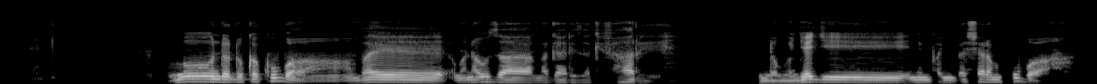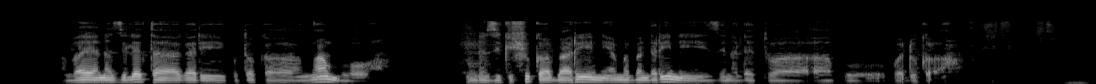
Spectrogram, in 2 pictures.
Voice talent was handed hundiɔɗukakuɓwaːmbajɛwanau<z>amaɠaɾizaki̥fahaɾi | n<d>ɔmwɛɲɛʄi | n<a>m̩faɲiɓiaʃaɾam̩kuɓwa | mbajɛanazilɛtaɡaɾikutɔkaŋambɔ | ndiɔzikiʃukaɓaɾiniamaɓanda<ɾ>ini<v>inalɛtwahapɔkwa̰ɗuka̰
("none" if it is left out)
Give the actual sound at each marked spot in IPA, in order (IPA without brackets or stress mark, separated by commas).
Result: z, d, i, ɾ, z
